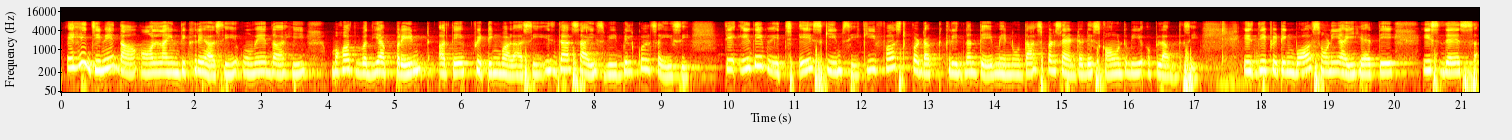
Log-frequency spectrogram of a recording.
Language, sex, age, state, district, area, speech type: Punjabi, female, 45-60, Punjab, Fatehgarh Sahib, rural, spontaneous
